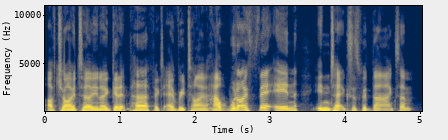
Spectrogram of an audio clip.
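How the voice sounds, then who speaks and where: Smooth-voiced man teasing on a podcast. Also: fairly high pitch, a little fast, dry recording, studio quality. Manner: joking, teasing banter. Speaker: podcast host. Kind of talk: casual podcast chat.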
